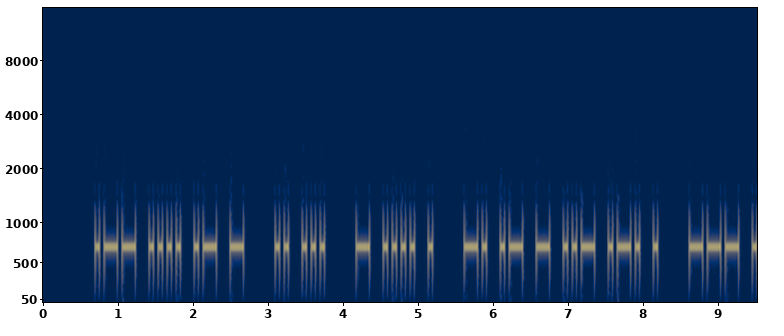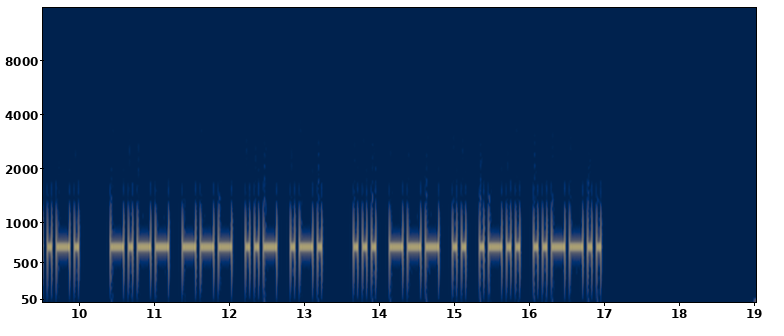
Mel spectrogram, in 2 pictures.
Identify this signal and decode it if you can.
Morse code, heard as a keyed tone, about 20 wpm, 700 Hz. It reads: WHAT IS THE NATURE OF YOUR SOIL?
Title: Sentences from Top 1000 Words - Review Part 4 - 20wpm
